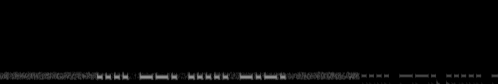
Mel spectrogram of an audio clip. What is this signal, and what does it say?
Morse code, heard as a keyed tone, about 28 wpm, 340 Hz. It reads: HG5C
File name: CW / cqww-cw-k5tr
